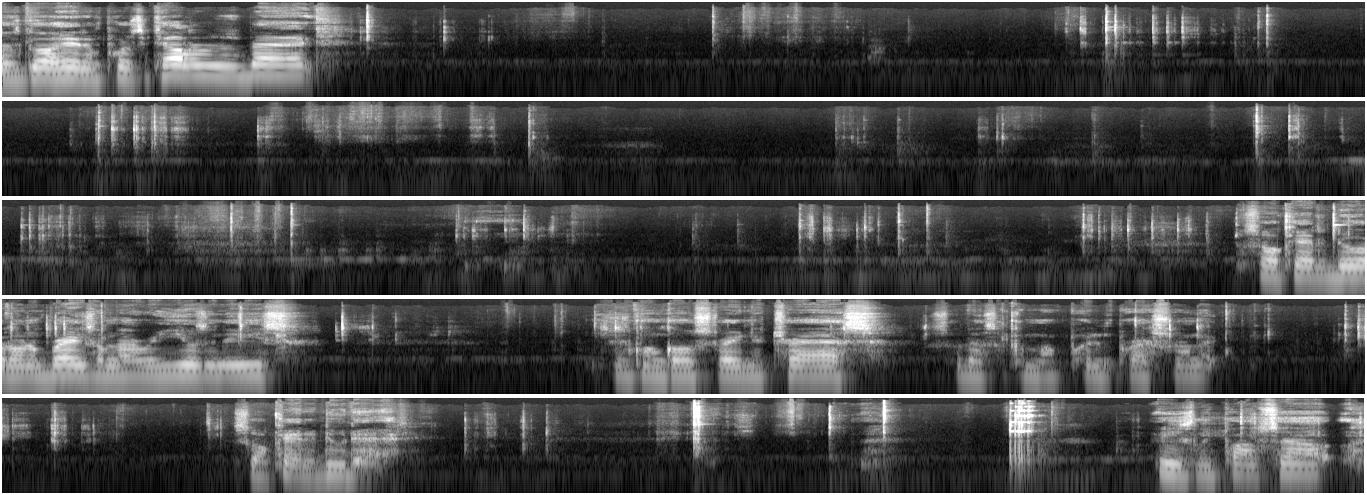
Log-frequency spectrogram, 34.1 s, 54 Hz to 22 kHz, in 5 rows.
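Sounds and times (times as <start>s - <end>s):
clicks and scrapes of hand tools: 30.6s - 32.6s.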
